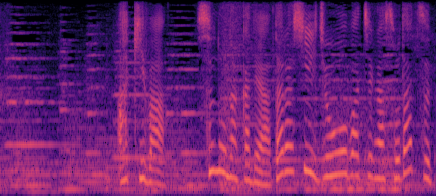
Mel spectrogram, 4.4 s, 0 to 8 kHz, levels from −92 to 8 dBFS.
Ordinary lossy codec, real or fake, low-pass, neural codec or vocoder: none; real; none; none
